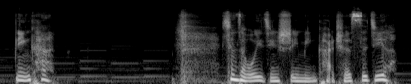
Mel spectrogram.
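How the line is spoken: Choked-up, tearful. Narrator (Chinese): 哽咽着说

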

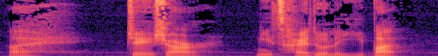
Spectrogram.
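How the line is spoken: Answering with a soft sigh. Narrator (Chinese): 八爷轻叹一口气，回答

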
